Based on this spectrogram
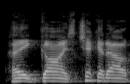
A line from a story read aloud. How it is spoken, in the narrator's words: shouted one soldier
